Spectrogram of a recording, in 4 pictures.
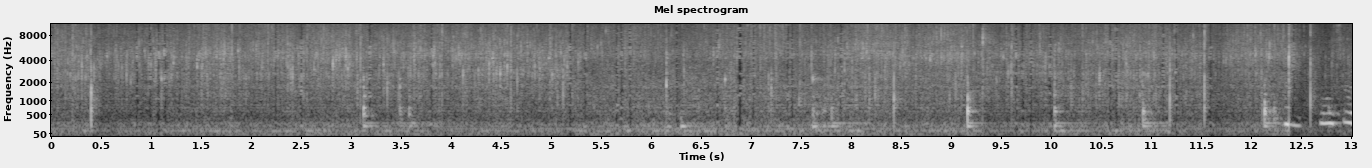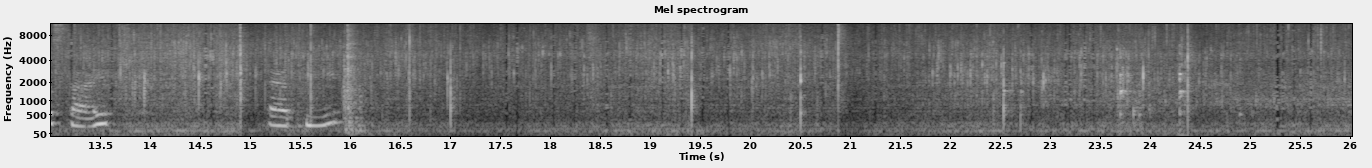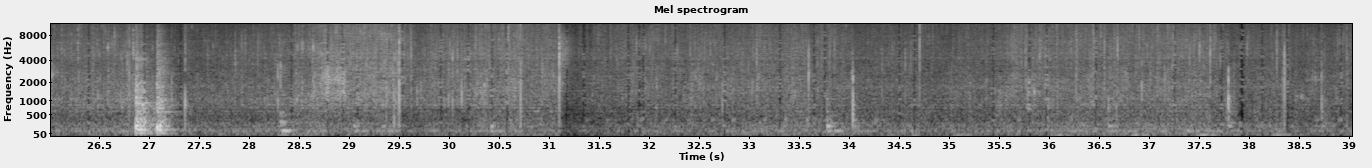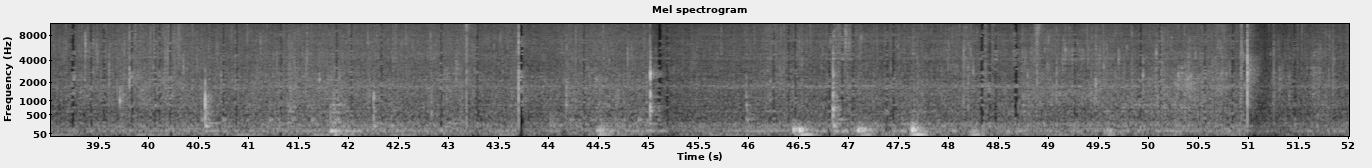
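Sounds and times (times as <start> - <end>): beef sizzling in a wok: 0.0 - 52.0
spatula scraping a wok: 28.5 - 29.4.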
